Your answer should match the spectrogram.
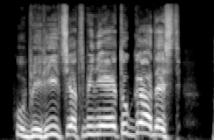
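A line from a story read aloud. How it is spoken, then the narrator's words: Yelling. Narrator (Russian): заорал я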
